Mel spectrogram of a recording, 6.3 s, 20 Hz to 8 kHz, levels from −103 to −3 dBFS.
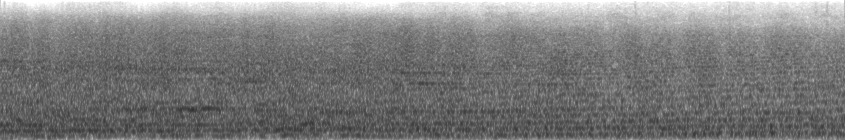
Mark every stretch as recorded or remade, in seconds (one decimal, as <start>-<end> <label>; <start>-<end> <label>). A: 0.0-3.0 remade; 3.0-6.3 recorded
